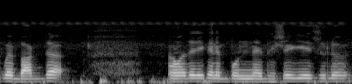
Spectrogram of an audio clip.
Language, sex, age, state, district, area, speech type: Bengali, male, 30-45, West Bengal, Birbhum, urban, spontaneous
